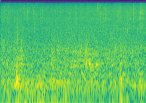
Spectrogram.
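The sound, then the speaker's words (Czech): Steady, dense rainfall hisses evenly throughout, with low thunder rumbling beneath it. No voices, just the continuous wash of a rainstorm. “Prší.”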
